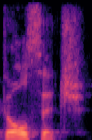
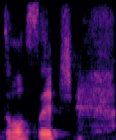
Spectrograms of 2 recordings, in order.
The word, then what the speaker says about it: Dulcich: know Albert okue uh Greg dulcich the first C is uh s it's dulcich um I I think I mean I guess yeah Greg dosage I guess I've never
